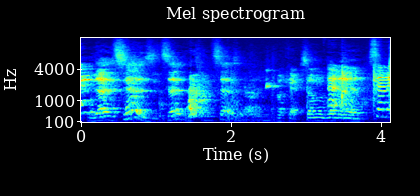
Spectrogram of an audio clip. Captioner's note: you can hear dogs barking in background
